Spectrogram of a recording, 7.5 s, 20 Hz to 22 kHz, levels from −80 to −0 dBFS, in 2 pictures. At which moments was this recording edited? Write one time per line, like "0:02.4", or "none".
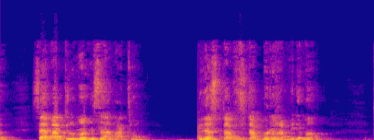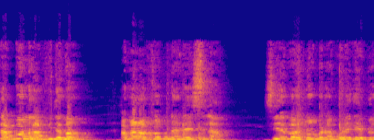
0:02.0

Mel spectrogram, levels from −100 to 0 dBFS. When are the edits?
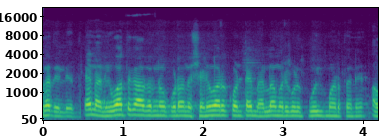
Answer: none

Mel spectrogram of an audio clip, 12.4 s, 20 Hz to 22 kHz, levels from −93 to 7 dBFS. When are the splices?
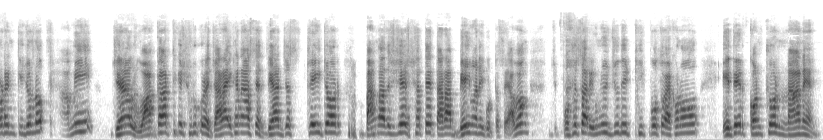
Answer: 0:01.0

